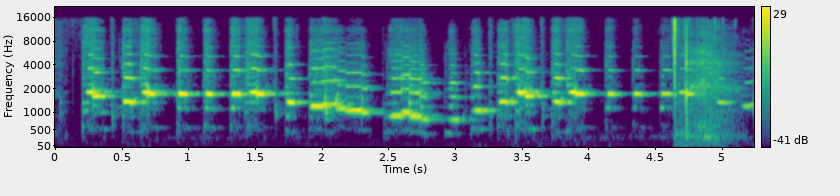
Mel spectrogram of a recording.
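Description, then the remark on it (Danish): A bright, agile flute plays a quick, chirping bird-like melody of short trilled notes, ending with a brief breathy burst of noise. The flute plays the bird, Peter's best friend, in the story. “Peters allerbedste ven, det er fuglen. Og fuglen, den bliver selvfølgelig spillet af en fløjte.”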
